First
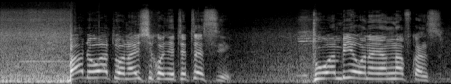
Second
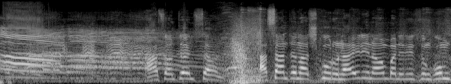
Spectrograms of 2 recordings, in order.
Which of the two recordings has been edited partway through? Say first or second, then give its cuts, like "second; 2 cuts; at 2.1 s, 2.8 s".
second; 1 cut; at 2.4 s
